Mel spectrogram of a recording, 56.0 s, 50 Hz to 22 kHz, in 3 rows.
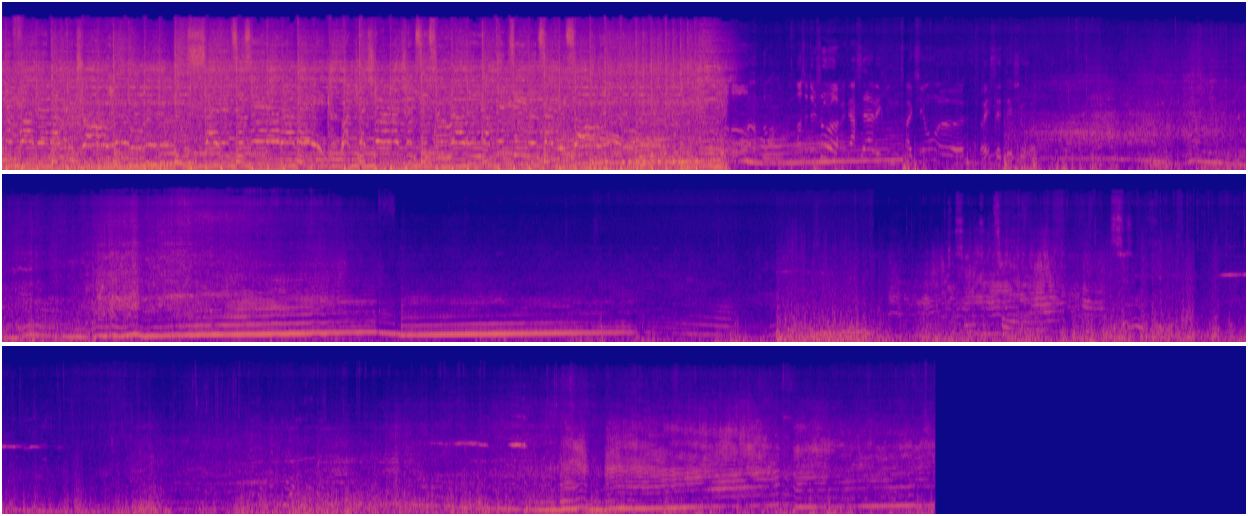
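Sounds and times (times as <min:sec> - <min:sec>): second car engine slowing and accelerating: 0:00.0 - 0:13.7, 0:14.5 - 0:51.3
rally car engine accelerating: 0:00.0 - 0:13.8, 0:15.1 - 0:51.3.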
